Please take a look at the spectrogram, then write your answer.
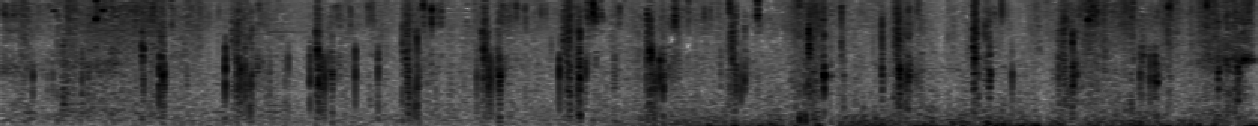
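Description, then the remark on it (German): Steady footsteps of a walker wearing ice spikes crunch over ground completely iced over by freezing rain, each step a sharp, gritty scrape in a regular walking rhythm, while a low rumble of ongoing rain and wind fills the background. “Es ist Eiszeit, es hat gefroren, wir haben Eisregen, es regnet die ganze Zeit seit heute Nacht und alles ist komplett vereist. Und ich habe Spikes an.”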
